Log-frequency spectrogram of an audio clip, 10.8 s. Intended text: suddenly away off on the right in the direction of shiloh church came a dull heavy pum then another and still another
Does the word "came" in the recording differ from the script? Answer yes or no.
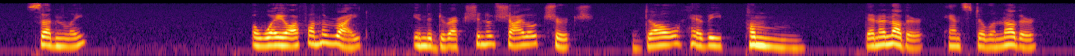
yes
